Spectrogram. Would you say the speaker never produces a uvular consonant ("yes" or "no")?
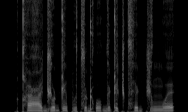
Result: no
